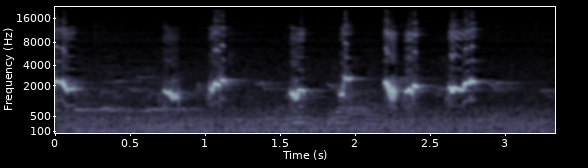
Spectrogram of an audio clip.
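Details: Yellow-vented bulbul, fighting song played to prompt kept birds to sing; a sparse handful of short, bubbly chirps in quick pairs, with a faint thin whistle early on and a soft rumbling background.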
